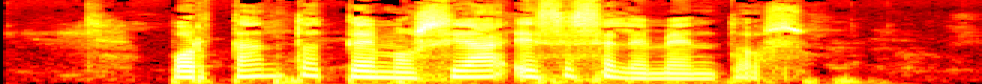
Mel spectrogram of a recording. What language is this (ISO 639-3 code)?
glg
